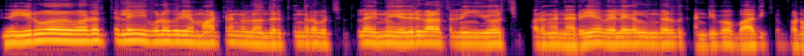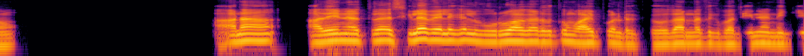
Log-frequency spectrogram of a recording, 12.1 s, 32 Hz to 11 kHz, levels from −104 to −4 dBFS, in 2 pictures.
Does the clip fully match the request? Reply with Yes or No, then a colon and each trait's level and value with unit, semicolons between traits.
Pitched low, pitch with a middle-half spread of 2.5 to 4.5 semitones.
Yes: low, 130 Hz; average, 4.1 semitones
